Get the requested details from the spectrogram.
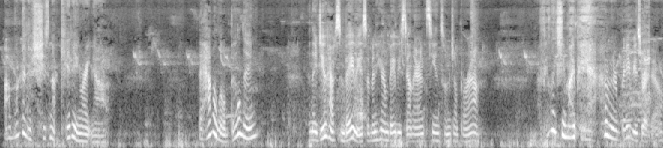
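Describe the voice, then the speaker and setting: Whispering at a moderate pace, a woman leaves long, frequent pauses, and her loudness swings a lot. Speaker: homesteader vlogger. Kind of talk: casual vlog narration. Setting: outdoors on farm.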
